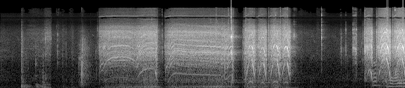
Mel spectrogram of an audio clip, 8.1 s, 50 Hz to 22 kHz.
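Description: A power drill boring holes in airbox parts during a rebuild of a Honda Dominator 650 RD02 motorcycle, with several close, loud whining bursts separated by short pauses.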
